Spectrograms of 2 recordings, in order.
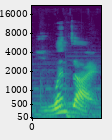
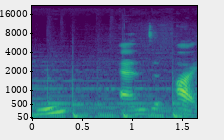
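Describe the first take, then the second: First: The words run together without any gaps. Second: The words are said separately with gaps. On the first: The speaker calls it right. "Se fala tudo junto" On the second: The speaker calls it wrong. "Não se fala espaçadamente"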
